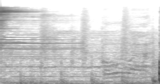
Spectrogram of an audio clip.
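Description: A bright ding that rings a few clear tones and fades over about a second, over quiet background music.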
